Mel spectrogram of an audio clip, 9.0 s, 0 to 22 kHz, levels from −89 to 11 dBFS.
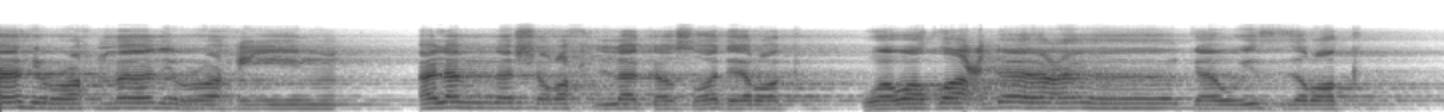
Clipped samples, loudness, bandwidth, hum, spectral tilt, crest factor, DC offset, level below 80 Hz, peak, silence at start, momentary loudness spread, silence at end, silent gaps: under 0.1%; -19 LUFS; 9 kHz; none; -2 dB/octave; 18 dB; under 0.1%; -76 dBFS; -2 dBFS; 0 s; 12 LU; 0 s; none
